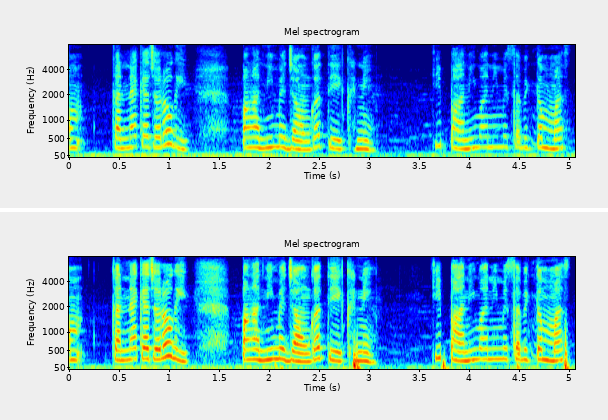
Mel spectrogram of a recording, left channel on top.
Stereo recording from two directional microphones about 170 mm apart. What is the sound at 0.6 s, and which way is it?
A woman's voice, 30° right (ahead or behind).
